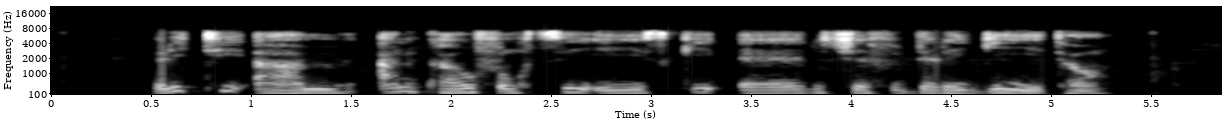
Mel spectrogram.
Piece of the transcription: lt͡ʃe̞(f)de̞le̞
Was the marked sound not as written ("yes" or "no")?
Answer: no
